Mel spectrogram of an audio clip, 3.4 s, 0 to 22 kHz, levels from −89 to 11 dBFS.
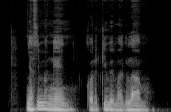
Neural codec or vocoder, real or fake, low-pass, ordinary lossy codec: none; real; none; none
